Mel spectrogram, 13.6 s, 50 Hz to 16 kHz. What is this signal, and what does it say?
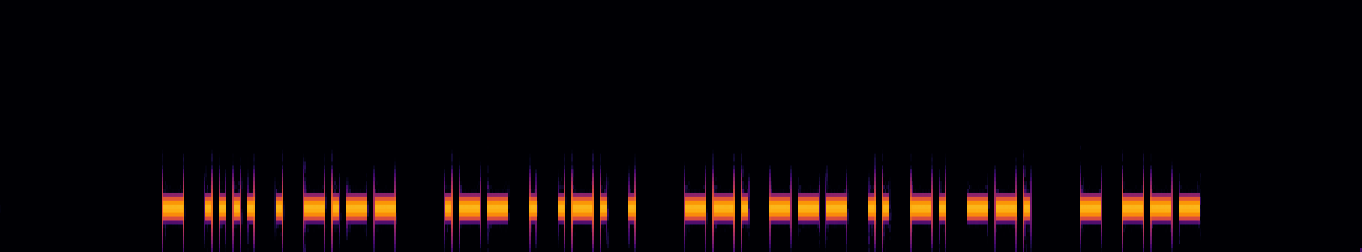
Morse code, heard as a keyed tone, about 17 wpm, 700 Hz. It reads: THEY WERE GOING TO
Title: Speed-Racing - Sets of 4 Words 17wpm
